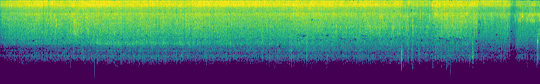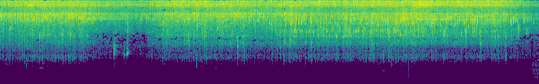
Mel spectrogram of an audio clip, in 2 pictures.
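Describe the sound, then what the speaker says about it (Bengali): Pieces of katla fish frying in hot oil in a wok, giving a loud, unbroken hiss and crackle of sizzling close by, with a few small spatters and shifts in intensity. "এখন মাছগুলো ভেজে নেব।"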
